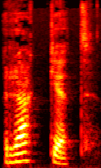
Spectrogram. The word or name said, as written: racket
